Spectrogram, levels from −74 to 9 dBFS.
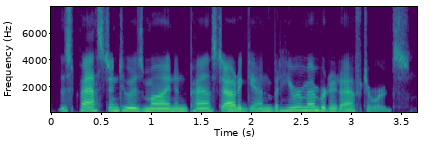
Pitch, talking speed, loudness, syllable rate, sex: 190 Hz, 230 wpm, -17 LUFS, 6.6 syllables/s, female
